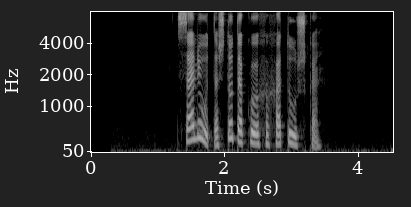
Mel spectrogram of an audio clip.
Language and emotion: Russian, neutral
